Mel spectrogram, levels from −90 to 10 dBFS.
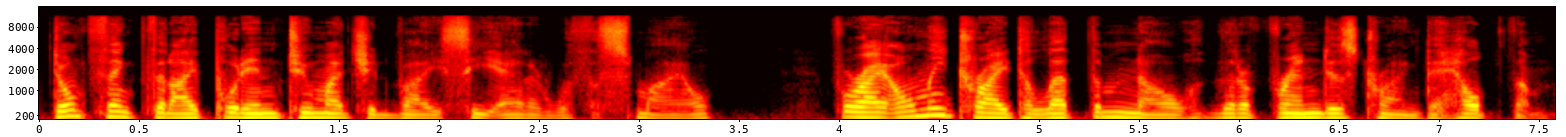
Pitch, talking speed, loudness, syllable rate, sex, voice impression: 135 Hz, 235 wpm, -20 LUFS, 5.1 syllables/s, male, masculine, adult-like, tensed, powerful, bright, slightly muffled, slightly raspy, intellectual, friendly, reassuring, wild, lively, kind, slightly light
